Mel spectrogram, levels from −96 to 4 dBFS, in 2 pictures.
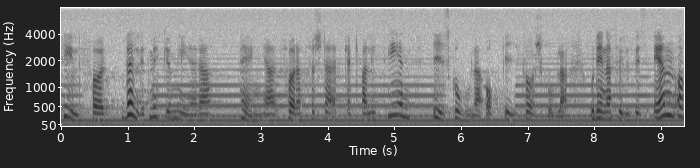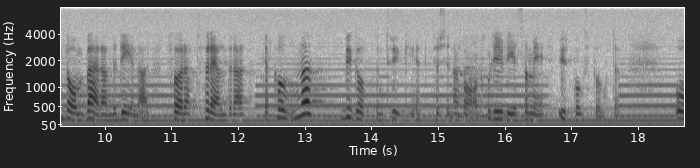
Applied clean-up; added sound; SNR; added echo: none; Wind instrument, woodwind instrument; 11 dB; none.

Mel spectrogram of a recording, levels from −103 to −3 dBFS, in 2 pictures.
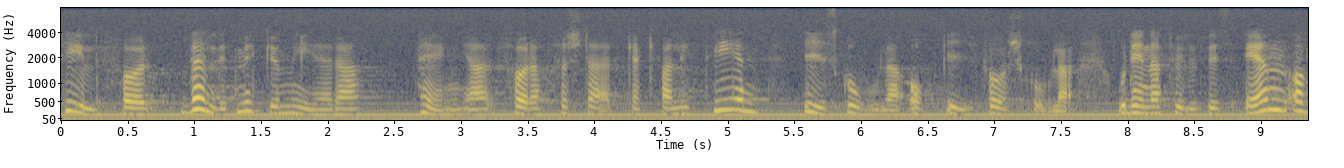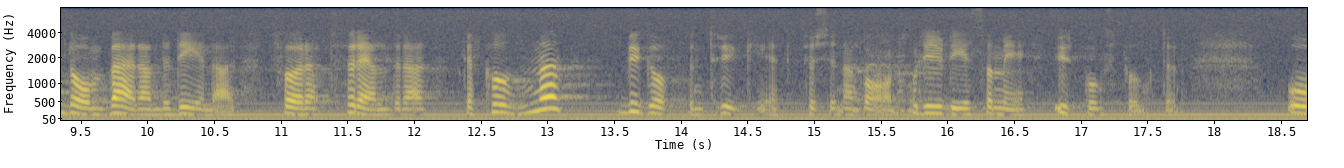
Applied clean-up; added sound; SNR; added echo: none; none; none; none.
